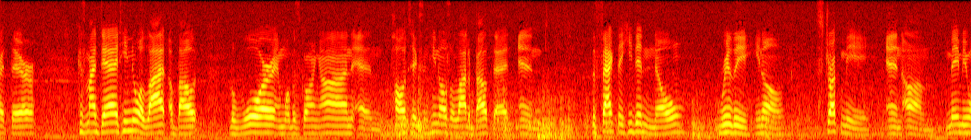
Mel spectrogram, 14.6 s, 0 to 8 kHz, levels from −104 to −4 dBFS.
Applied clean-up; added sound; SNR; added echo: none; Thunder / Rain; 14 dB; none.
